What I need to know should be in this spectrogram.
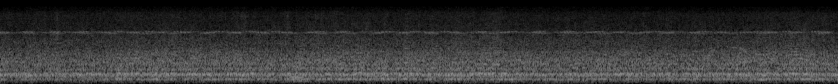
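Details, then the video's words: Bees in a natural setting, a dense steady swarm hum with broad bands around low-middle pitch and a thin high whine held throughout, no pauses or other voices. "bees therapy relaxing natural buzzing sound"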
